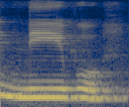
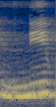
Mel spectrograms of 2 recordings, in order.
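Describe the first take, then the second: First: The word ends with a lengthened vowel sound. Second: The word ends abruptly on a b sound. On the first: The speaker calls it right. "Last वाला जो letter बचेगा उसको थोड़ा लंबा बोलना है" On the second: The speaker calls it wrong. "नेब नहीं आपको बोलते ना"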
